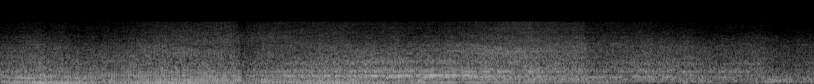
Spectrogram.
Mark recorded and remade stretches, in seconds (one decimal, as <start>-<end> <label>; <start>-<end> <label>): 0.0-1.0 recorded; 1.0-2.6 remade; 2.6-4.1 recorded; 4.1-4.7 remade; 4.7-8.1 recorded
